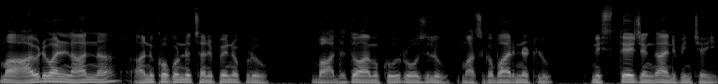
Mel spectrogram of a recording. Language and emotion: Telugu, sad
